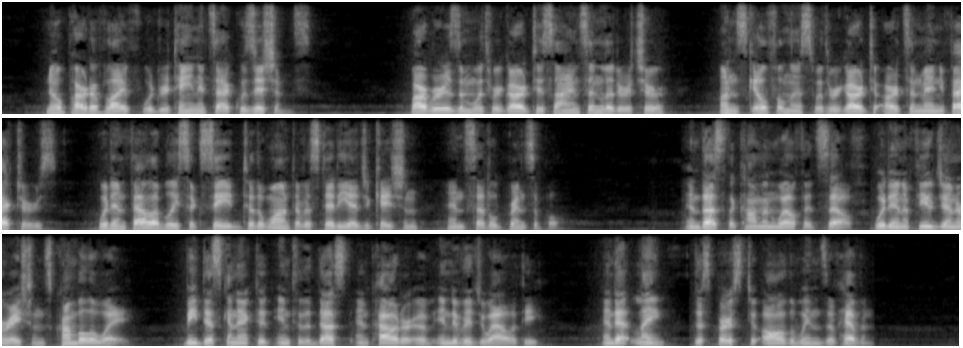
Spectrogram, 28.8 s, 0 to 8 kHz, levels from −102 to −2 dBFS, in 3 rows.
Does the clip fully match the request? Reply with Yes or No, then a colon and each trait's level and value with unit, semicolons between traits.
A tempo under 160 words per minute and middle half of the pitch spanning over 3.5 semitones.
No: average, 140 wpm; average, 3.2 semitones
